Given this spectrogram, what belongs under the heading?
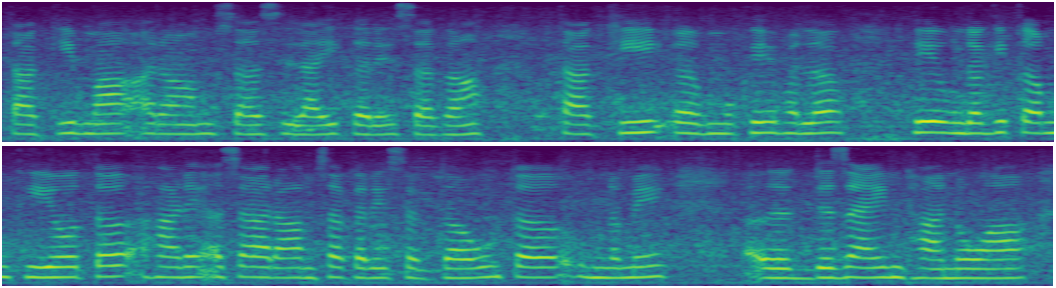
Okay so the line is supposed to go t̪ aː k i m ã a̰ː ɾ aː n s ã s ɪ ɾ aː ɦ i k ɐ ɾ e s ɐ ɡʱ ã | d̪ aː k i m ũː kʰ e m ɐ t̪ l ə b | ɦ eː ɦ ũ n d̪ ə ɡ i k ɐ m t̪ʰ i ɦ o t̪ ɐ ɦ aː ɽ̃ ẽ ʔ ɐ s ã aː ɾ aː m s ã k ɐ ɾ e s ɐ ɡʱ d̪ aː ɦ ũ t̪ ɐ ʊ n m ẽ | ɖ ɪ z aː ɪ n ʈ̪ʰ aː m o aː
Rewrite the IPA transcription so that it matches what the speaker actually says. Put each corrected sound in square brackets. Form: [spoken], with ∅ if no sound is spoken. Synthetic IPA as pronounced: t̪ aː k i m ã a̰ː ɾ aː [m] s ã s ɪ [l] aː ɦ i k ɐ ɾ e s ɐ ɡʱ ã | [t̪] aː k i m ũː kʰ e m ɐ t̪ l ə b | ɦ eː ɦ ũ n d̪ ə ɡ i k ɐ m t̪ʰ i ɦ o t̪ ɐ ɦ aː ɽ̃ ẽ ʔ ɐ s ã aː ɾ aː m s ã k ɐ ɾ e s ɐ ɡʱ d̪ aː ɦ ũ t̪ ɐ ʊ n m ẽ | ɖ ɪ z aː ɪ n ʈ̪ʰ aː [n] o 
